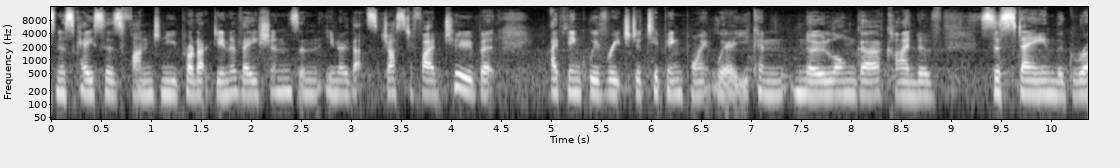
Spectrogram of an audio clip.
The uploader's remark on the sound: In this special episode recorded at Sibos in Toronto.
